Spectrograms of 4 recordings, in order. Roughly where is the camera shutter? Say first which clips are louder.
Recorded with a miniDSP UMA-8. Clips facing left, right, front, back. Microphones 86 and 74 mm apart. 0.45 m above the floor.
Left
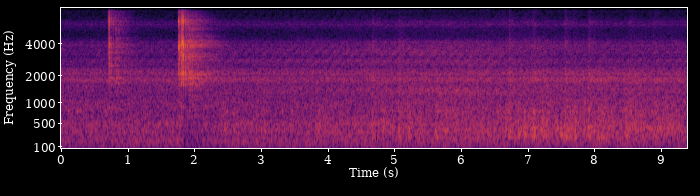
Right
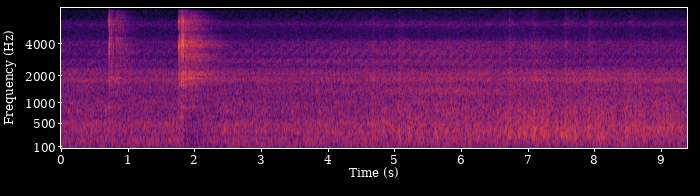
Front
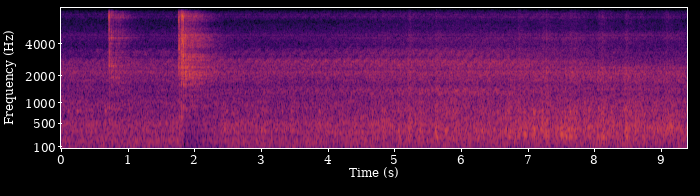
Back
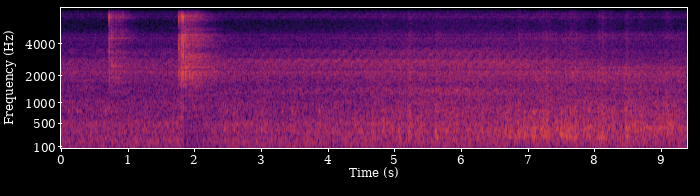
Even, even; behind right.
